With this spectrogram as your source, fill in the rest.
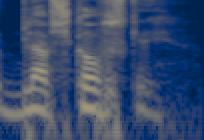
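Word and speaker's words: Błaszczykowski: Blaskikovski. – Nej, tre gånger i rad snabbt. Det, uttalas... – Blajikovski. Nej, det uttalas faktiskt Blavskovski.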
